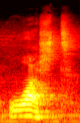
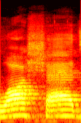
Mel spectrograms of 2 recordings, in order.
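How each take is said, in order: First: The ending is a plain T sound. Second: The ending is not a plain T sound. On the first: The speaker calls it right. "Vai ter um sonzinho de T também" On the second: The speaker calls it wrong. "mas não pronunciamos o washed"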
